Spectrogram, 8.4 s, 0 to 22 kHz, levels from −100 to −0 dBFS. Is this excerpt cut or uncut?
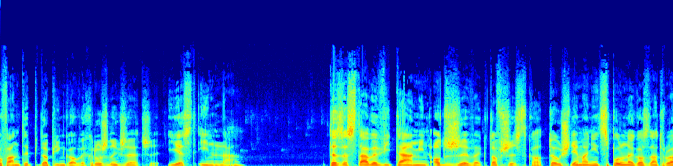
uncut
